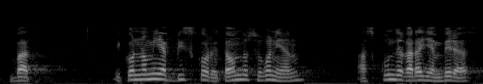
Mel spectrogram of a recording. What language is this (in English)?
Basque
